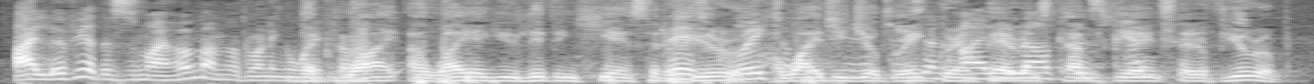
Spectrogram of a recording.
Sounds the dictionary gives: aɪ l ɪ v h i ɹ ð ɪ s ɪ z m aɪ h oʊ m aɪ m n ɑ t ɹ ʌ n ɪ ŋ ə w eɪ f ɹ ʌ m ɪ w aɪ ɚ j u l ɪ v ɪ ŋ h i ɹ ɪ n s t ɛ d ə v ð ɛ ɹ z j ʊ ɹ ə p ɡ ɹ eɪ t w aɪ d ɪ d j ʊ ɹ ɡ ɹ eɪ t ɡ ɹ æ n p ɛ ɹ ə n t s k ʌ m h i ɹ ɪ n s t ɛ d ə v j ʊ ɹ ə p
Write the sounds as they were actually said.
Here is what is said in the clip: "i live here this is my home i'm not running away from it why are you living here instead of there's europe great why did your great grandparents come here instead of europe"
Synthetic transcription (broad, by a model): aɪ l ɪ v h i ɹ ð ɪ s ɪ z m aɪ h oʊ m aɪ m n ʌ t ɹ ʌ n ɪ ŋ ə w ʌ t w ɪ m ɪ w aɪ ɚ j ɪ l ɪ v ɪ ŋ h i ɹ ɪ n s t ɛ d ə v j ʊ ɹ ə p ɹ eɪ w aɪ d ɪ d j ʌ ɹ ɡ ɹ eɪ t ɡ ɹ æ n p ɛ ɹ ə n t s k ʌ m h i ɹ ɪ n s t ɛ d ə v j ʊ ɹ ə p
